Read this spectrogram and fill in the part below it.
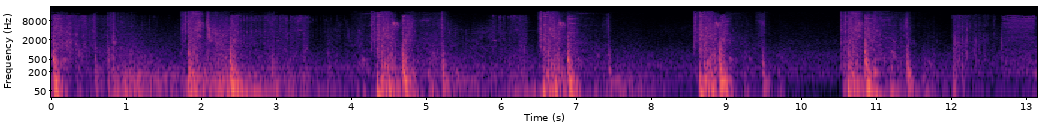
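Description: Building pieces snap into place with loud bursts of clattering thuds.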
